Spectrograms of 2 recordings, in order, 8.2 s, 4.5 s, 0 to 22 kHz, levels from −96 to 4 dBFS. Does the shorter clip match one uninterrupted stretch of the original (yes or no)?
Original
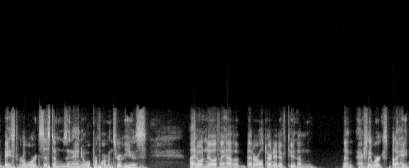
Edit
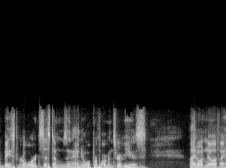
yes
